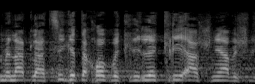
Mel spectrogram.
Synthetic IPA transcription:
lmenat̪leat͡siɡɛtaχok̚beklekʁiʔaʃniaveʃ

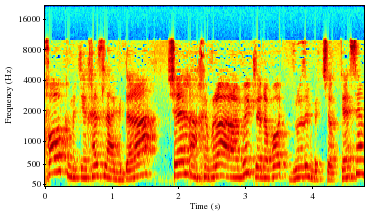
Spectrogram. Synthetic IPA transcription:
χo̞kmit̪jaχesleaɡd̪ala | ʃe̞lhaχe̞vʁaːʁavit̪leʁabo̞t̚bɾuzimbetʃelkesem

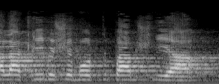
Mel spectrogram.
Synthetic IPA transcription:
alaakʁiveʃemot̪paːmʃnia

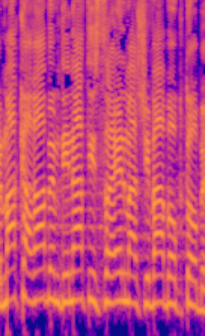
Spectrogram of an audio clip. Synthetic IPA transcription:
makaʁabemd̪inat̪isʁae̞lmaːʃivabeokt̪o̞be

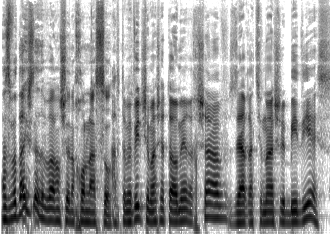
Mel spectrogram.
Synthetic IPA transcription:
azvad̪ajʃezead̪avaʁʃenaχo̞nlaːso̞aaat̪amevinʃemaʃeat̪ao̞meʁaχʃavzeaʁat͡sijo̞nalʃelbid̪ies

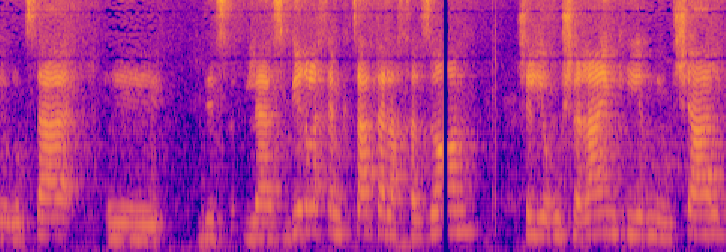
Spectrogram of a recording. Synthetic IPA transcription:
iʁot͡sa | lelehasbiʁlaχe̞mkt͡satalaχazo̞nʃe̞lje̞ʁuʃalaimkiiʁmimʃal

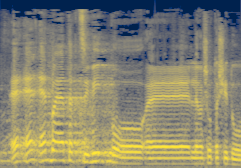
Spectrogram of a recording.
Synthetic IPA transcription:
ʔeʔenʔenbaːjat̪akt͡sivit̪poelevaʃut̪aʃid̪u

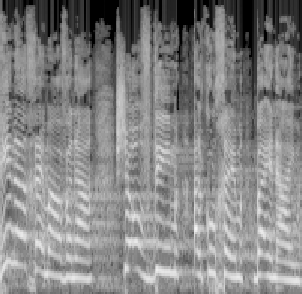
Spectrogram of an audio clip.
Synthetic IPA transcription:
hinelaχe̞mhaːvana | ʃeovdim | alkulχe̞mbaenaim

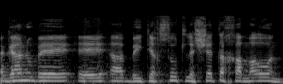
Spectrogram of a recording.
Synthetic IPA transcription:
aɡanube | beit̪jaχḁsutleʃetaχhamao̞n

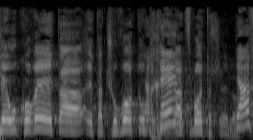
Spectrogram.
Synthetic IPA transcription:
ʃehuko̞ʁe̞et̪aet̪at̪ʃuvo̞t̪umeeat͡smo̞et̪aʃeːlodaf

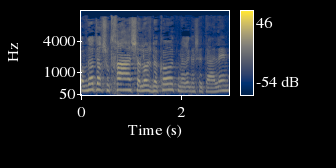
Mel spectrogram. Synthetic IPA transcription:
omd̪o̞tleʁeʃut̪χaʃalo̞ʃd̪ako̞tmeʁeɡaʃeteale

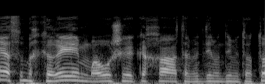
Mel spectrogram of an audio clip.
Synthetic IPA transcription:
asumeχkaʁimʁauʃekaχat̪almid̪imjod̪imjot̪et̪o

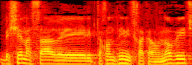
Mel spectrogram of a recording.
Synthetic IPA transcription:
beʃemasaʁelebt̪aχo̞npnimit͡sχakaono̞vit͡ʃ

